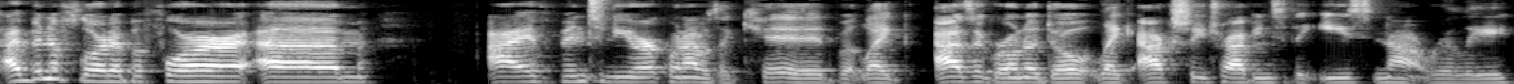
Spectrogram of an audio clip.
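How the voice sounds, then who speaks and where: A woman with an American accent talks at a fairly quick pace, her pitch fairly low. She has an unremarkable speaking voice, set against a quiet background. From US West Coast. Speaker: livestream host, content creator. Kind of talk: casual livestream chat.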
